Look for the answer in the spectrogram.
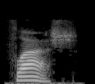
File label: "flash", English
